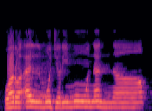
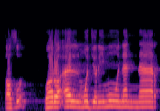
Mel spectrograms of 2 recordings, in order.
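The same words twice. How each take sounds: First: The final r is heavy and thick. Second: The final r is light and thin. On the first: The speaker calls it right. "Kita boleh juga waqaf" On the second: The speaker calls it wrong. "disebut ra nipis, dia kena tebal"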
